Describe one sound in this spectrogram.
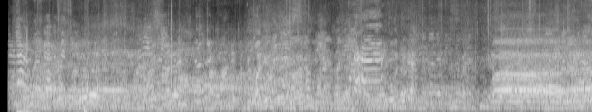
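A crowd of men chatter loudly nearby.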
